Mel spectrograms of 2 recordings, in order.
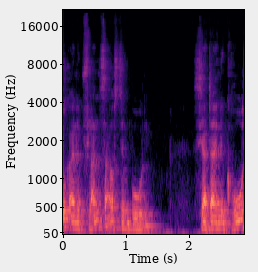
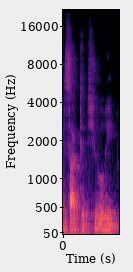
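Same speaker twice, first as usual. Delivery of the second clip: ordinary delivery, nothing marked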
